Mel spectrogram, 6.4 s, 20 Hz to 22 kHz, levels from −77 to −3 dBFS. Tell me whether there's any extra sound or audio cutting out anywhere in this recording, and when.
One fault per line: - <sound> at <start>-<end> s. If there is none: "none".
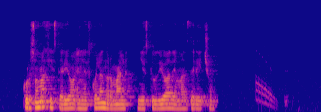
- chirp at 5.1-5.6 s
